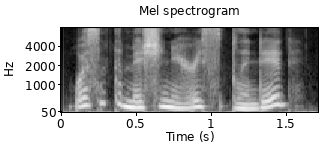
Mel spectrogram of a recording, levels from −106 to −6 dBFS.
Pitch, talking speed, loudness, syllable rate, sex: 225 Hz, 140 wpm, -18 LUFS, 5.0 syllables/s, female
